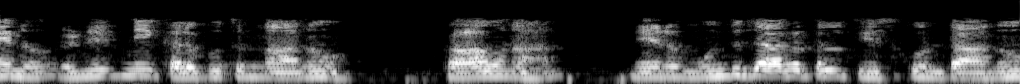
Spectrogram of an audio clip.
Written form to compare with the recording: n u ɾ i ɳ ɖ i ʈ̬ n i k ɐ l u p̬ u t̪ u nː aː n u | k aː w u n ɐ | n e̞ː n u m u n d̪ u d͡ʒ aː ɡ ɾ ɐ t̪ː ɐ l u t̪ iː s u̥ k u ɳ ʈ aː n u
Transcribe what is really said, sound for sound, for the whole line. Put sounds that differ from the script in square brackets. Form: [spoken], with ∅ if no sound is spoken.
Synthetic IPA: n u ɾ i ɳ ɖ i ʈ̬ n i k ɐ l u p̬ u t̪ u nː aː n u | k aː w u n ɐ | n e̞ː n u m u n d̪ u d͡ʒ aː ɡ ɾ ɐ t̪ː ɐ l u t̪ iː s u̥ k u ɳ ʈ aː n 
